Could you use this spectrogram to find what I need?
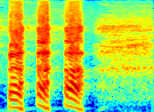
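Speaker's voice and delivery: high, quick chuckle; easy high-pitched giggle; real laugh. Real, not acted. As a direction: burst of amused laughter. Greeting a viewer in chat.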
